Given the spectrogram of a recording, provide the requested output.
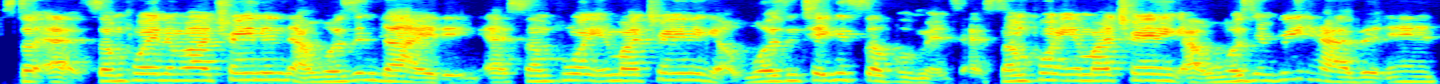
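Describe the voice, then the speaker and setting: Over noticeable background noise, a woman with an American accent speaks at a very fast pace. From New York. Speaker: professional runner. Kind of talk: interview.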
